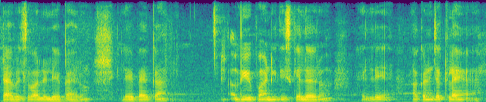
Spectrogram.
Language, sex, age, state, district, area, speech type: Telugu, male, 18-30, Telangana, Medchal, urban, spontaneous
